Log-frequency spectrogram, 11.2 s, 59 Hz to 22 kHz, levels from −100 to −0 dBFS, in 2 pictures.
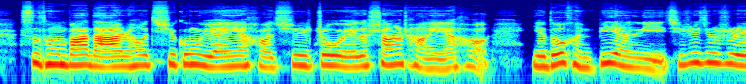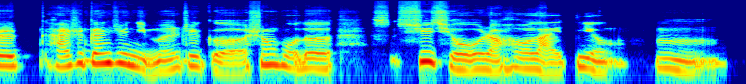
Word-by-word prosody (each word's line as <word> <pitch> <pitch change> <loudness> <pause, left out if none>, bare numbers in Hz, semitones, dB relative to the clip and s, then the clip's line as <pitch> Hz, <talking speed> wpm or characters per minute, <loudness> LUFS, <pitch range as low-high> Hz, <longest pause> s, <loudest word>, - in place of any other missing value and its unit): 四 270 - 0
通 245 0 +3
八 230 +1 +9
达， 205 -2 +9
然 205 0 -1
后 230 +1 0
去 245 +1 -4
公 245 0 0
园 200 -1 0
也 215 - -2
好， 205 -3 -2
去 225 +3 -3
周 225 +2 +1
围 200 -2 +1
的 215 - -1
商 235 +1 +3
场 215 -8 -2
也 175 +2 -2
好， 200 +1 -4 0.3
也 210 -1 0
都 245 +3 +5
很 235 -8 -3
便 230 -3 0
利。 165 -5 -4
其 235 - -7
实 270 +2 0
就 270 0 0
是 225 -4 +1 0.2
还 205 0 -4
是 260 - -3
根 260 -1 +3
据 265 -1 0
你 215 -5 -2
们 165 +5 -7
这 210 +1 -5
个 125 -9 -7
生 235 0 -3
活 215 -4 -5
的 175 -1 -3 0.3
需 320 - -16 0.3
需 - - +3
求， 165 - -3
然 160 -3 -2
后 180 +1 -7
来 130 -6 -4
定， 195 - -5 0.4
嗯。 180 - -9
215 Hz, 250 characters per minute, -20 LUFS, 185-245 Hz, 0.4 s, 八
